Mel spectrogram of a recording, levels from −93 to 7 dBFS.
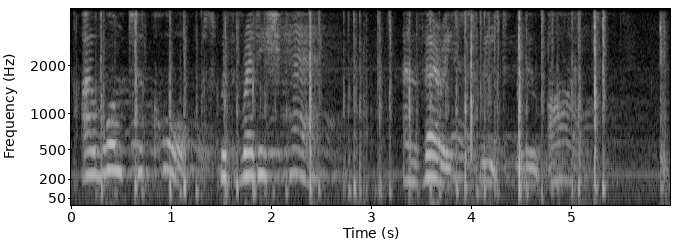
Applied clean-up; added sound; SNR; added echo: none; Typing; 5 dB; reverberation time 2.4 s.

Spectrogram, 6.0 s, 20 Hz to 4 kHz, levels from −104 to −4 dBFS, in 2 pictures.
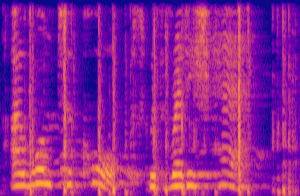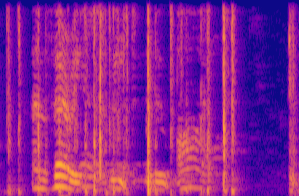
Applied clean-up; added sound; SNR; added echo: classical method WPE with log-MMSE.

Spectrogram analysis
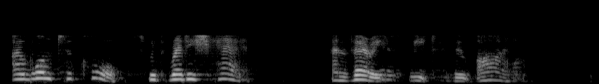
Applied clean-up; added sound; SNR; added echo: neural mask model DeepFilterNet 3.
